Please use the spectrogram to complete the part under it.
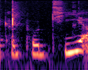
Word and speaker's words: Capote: Und mein Platz Nummer 1 neben dem war Sommerdiebe von Truman Capote. Der ist auch so... Mhm. Letztens habe ich gesehen oder gehört, dass der Capote T ausgesprochen wird, weil er hat noch ein E hinter seinem T.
